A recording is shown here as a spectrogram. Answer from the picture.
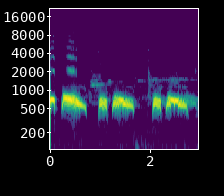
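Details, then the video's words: Spotted dove delivering a close, loud coo phrase in the thúc gù or gáy gọi style: one long hoarse coo, then short and long coos in pairs, each falling slightly in pitch. "chim cu gáy Thúc Gù = Gáy Gọi bài vở"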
